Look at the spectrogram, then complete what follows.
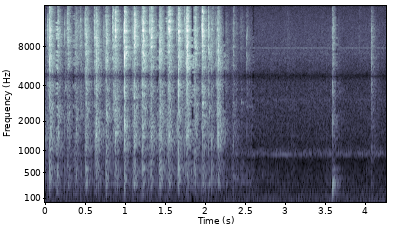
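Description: A small toy rattling inside a hollow plastic surprise egg as it is shaken: rapid, even clicks about ten a second that stop a little after two seconds in. One sharp click follows near the end.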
